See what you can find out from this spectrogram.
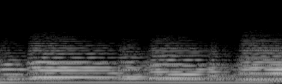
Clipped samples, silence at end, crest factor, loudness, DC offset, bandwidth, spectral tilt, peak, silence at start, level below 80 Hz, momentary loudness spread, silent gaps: under 0.1%; 0 s; 14 dB; -26 LUFS; under 0.1%; 5.2 kHz; -9.5 dB/octave; -12 dBFS; 0 s; -46 dBFS; 6 LU; none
